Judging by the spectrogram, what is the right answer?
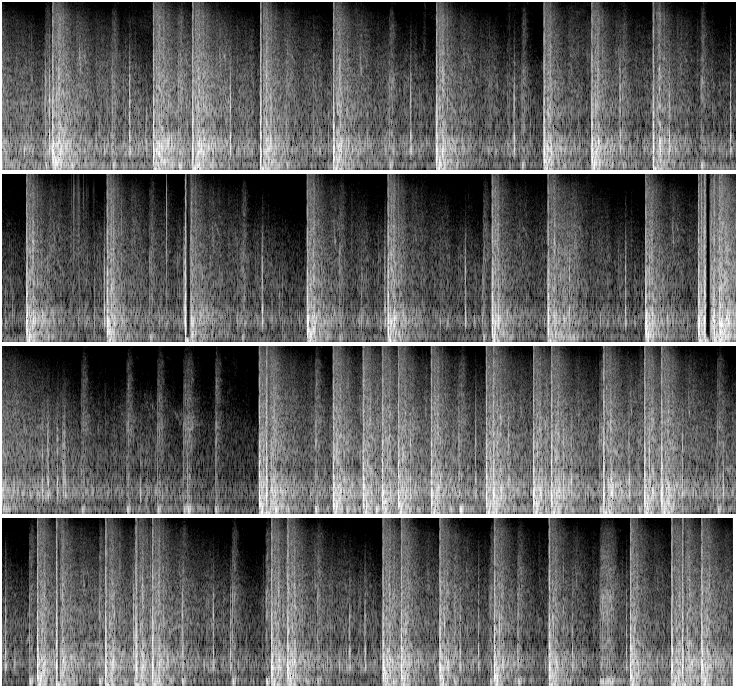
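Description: Lesli Poisonous Panther compound firework cake firing shot after shot in quick succession, about two sharp reports a second without a break.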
